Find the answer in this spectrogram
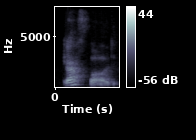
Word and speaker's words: Gaspard: by a real fox gaspard is a french name and rhymes with renard the french word for fox here are some other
